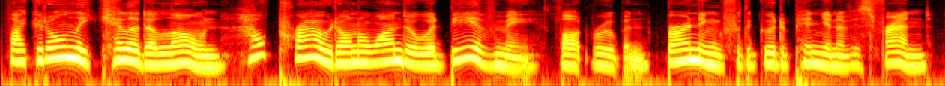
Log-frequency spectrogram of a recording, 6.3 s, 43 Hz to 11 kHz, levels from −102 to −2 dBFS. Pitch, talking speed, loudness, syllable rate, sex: 195 Hz, 230 wpm, -16 LUFS, 5.6 syllables/s, female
